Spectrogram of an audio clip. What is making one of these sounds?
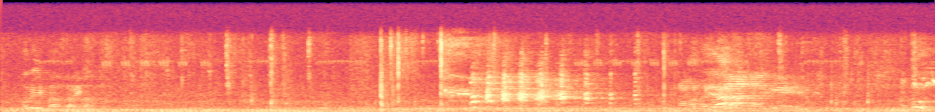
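Tennis balls bounce on a hard court.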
